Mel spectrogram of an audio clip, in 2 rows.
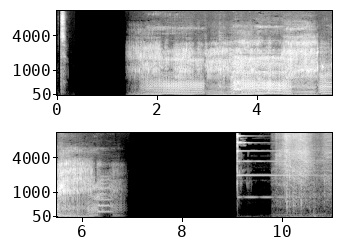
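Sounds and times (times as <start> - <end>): beast growling and roaring: 1.4 - 6.9.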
